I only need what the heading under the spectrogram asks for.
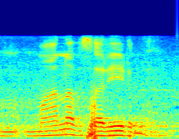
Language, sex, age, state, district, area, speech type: Maithili, male, 60+, Bihar, Purnia, urban, spontaneous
